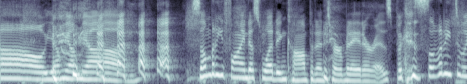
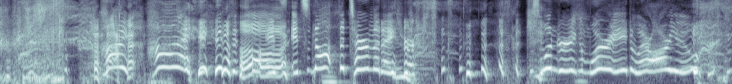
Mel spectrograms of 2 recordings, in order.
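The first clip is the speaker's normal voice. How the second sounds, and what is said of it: Imitates a mother's voice. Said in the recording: “tries to do the accents of her mother ... I'm trying to fake it.”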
